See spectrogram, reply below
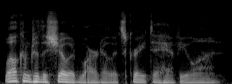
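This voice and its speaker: A man's voice: sits low, fast talker, vocal fry, breathy edge. A man hosting an interview podcast, reading prepared introductions and putting questions to his guest.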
